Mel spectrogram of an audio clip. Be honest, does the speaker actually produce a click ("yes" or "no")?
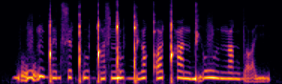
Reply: yes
